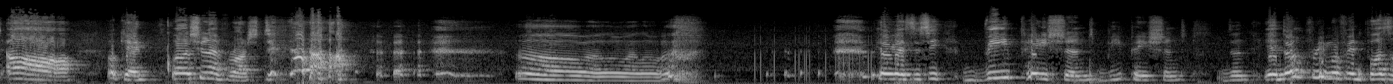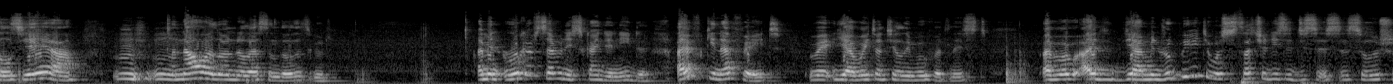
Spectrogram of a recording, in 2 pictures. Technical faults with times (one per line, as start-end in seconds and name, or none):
7.55-8.96 train of clicks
